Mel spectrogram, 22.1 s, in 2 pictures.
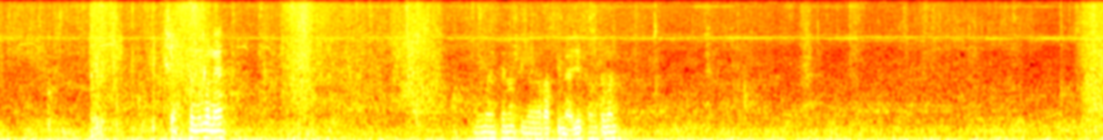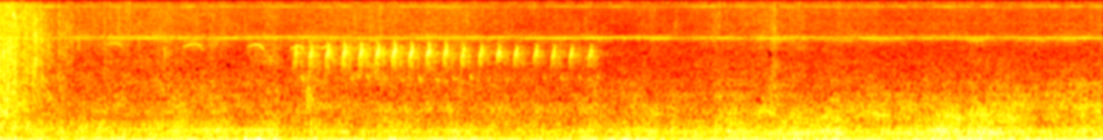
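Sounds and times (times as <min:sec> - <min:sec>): small bird chirping: 0:12.1 - 0:17.2.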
